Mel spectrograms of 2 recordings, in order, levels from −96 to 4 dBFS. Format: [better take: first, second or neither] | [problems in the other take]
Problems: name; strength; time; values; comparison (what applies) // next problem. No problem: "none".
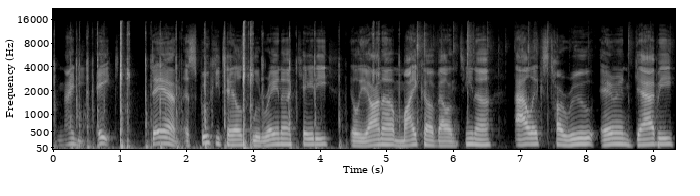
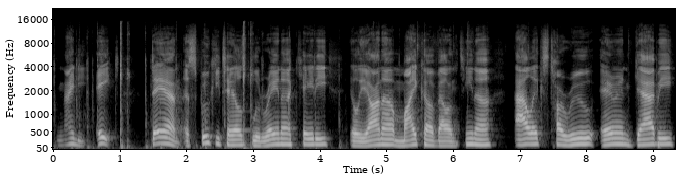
second | household noises; loud; throughout; 5 dB below the speech; faint in the second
